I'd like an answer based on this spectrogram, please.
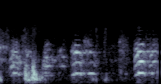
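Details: Greyhound playing outdoors in the snow gives short voiced barks and whimpering yips in about four bursts, each with a harmonic, slightly wavering tone.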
